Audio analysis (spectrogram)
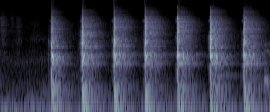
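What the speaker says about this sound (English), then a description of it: "I'm hitting this smack in the middle, and obviously the ball is spreading the nut out and basically riveting it on." A hammer strikes a ball to spread and rivet a nut on a shed-built bobber motorcycle. Seven sharp, evenly spaced metallic blows land at a steady rhythm, close and clear with nothing else over them.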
